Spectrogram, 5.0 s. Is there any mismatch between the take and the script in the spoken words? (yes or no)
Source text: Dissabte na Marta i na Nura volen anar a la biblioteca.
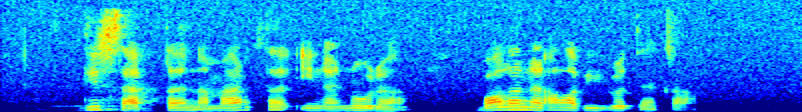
yes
